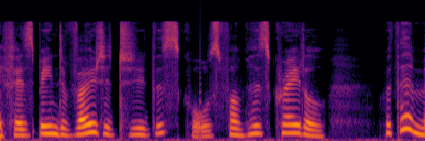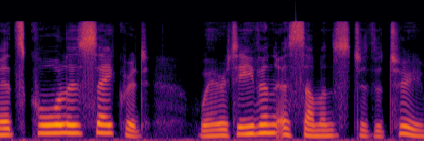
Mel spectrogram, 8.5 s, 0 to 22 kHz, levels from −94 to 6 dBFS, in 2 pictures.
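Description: At 1.99 s and 7.20 s, a repeated buffer: a 2.67 ms slice, fitting a 128-sample buffer, replays several times when audio arrives late, buzzing briefly instead of going silent.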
